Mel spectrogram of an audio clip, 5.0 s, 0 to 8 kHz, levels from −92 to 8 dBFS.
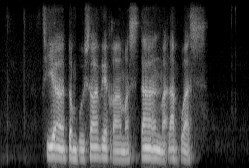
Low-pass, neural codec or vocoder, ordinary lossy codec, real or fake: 7.2 kHz; codec, 16 kHz, 0.8 kbps, ZipCodec; Opus, 24 kbps; fake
